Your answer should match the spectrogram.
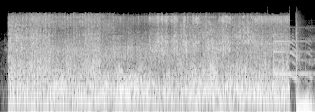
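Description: Loud, steady rush of wind and road noise on a camera held outside a moving VW Kombi, buffeting at the low end. It cuts off abruptly near the end.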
